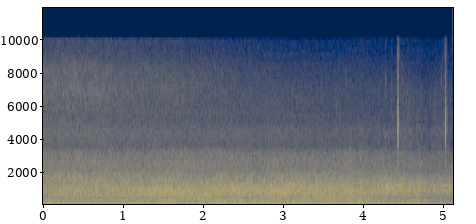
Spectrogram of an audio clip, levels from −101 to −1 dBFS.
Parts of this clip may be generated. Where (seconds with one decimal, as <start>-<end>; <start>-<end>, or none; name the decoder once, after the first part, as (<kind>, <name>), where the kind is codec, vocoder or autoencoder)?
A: 2.7-3.6 (vocoder, BigVGAN v2)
